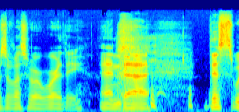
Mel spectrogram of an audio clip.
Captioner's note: laughs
